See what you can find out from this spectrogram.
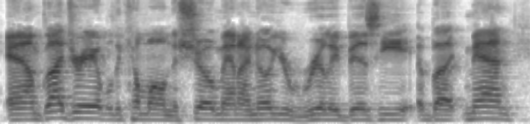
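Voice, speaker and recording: Middle-aged male host, mid-pitched, friendly, meandering questions, lots of restarts. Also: fairly even intonation, a little fast, a bit bright. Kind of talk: conversational interview hosting.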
